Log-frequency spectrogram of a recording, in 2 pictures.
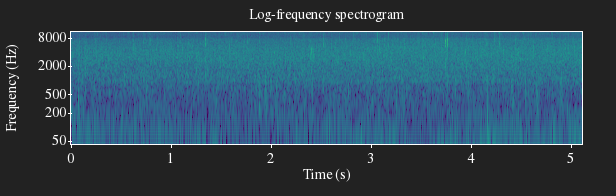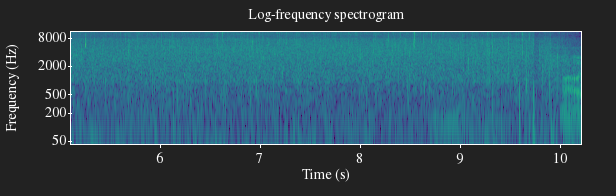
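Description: Heavy rain pouring onto lake water and the boat: a steady, even hiss dotted with the taps of individual drops.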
